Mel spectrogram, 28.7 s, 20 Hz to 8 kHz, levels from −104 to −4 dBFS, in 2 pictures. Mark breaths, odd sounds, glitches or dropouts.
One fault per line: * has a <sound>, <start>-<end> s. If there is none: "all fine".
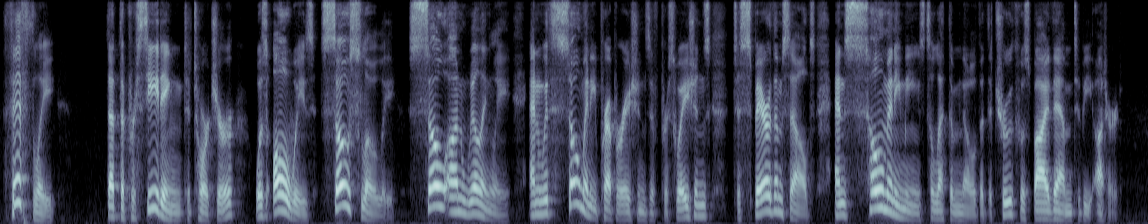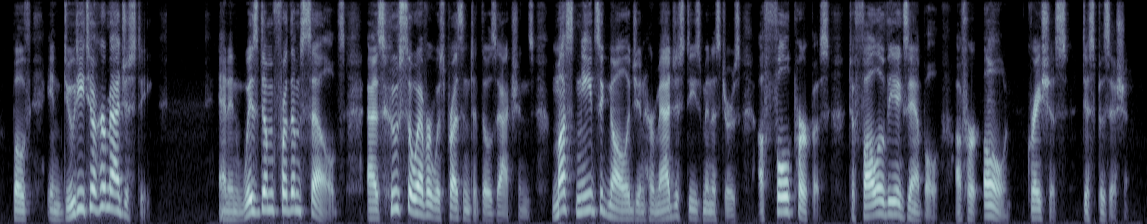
all fine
